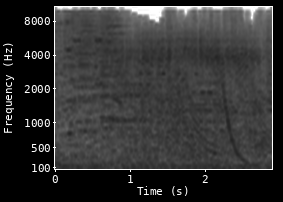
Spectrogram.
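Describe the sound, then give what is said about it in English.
Laser turrets fire from a spaceship in a sci-fi drama: a loud, continuous crashing roar with a whistling tone that dives sharply downward in pitch near the end. “Activate the laser turrets, Mr. Foom. Those red switches.”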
